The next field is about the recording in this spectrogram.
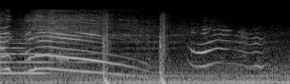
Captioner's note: whimpering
